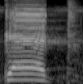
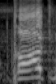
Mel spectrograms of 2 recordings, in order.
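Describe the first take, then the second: First: कैट with an open AE vowel; correct vowel. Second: काट with a long AA as in father; wrong vowel. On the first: Teacher giving the right reading of cat, AE vowel. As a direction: say कैट with AE, not AA. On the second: Teacher showing how cat is not said, AA vowel. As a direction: say काट with AA in place of AE. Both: Shown as a demonstration. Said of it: "इसको काट नहीं बोलते".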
